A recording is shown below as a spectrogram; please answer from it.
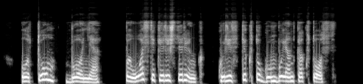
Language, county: Lithuanian, Kaunas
